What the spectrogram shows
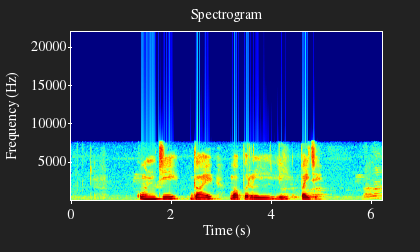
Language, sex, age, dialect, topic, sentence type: Marathi, female, 25-30, Varhadi, agriculture, question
